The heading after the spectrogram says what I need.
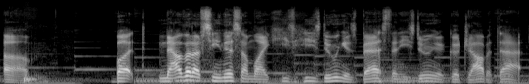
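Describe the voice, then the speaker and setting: A young man co-hosts an anime review podcast, rambling through casual chat and leaning heavily on "like" and other fillers. His mid-range voice is a bit bright and moves at normal speed, with faint music in the background.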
